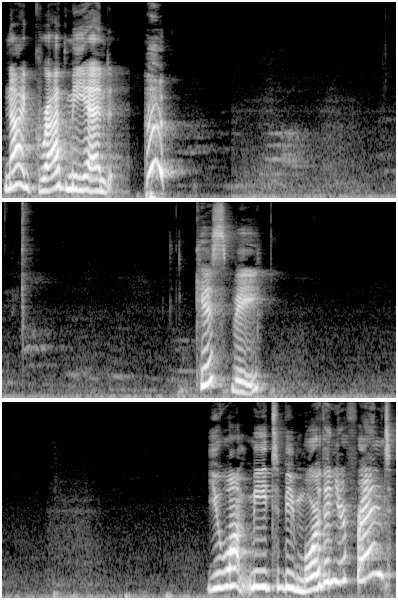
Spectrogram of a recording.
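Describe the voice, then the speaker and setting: A fairly high-pitched young woman, played by a female voice actor speaks close and intimately, as in a romantic audio drama. She is nerdy and smitten with her friend. Her delivery is nervous and hesitant, with stammers and sighs. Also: very animated, a little slow. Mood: flustered, shaken. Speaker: audio roleplay performer. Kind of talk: intimate romantic roleplay acting.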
